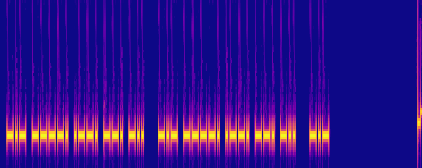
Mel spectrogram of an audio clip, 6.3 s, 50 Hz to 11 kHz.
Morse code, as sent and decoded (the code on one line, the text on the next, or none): -.- ----. .--. --. -.. / -.- ----. .--. --. -.. / -.-
K9PGD K9PGD K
